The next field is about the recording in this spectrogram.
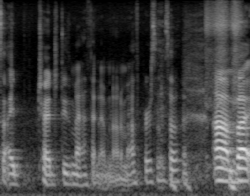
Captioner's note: board Members laughs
